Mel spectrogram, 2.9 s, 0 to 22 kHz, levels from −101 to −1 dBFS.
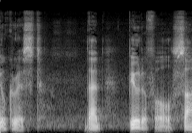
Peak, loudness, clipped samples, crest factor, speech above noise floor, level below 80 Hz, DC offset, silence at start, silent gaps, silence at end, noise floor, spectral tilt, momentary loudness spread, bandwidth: -2 dBFS; -23 LUFS; under 0.1%; 22 dB; 32 dB; -68 dBFS; under 0.1%; 0 s; none; 0 s; -55 dBFS; -4.5 dB/octave; 10 LU; 15.5 kHz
